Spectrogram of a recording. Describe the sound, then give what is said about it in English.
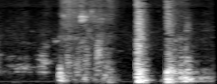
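A dog named Toby gets up and shifts about restlessly: soft rustling and shuffling, then two sharp, loud thumps or scrapes in quick succession, with no talking. “He's getting restless.”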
